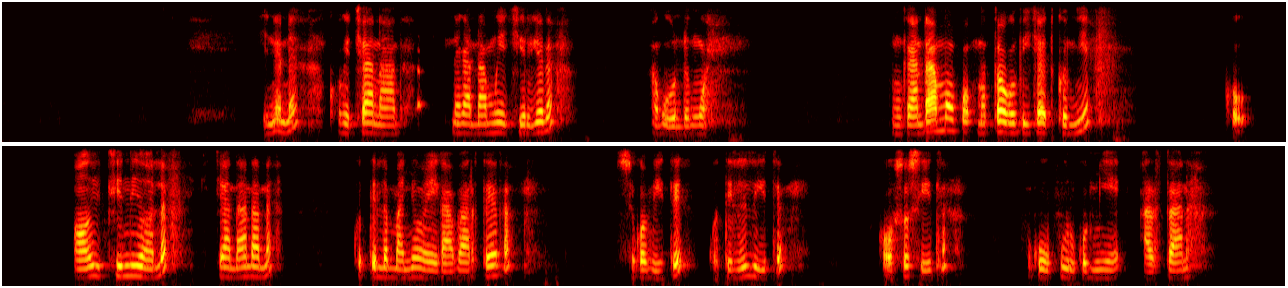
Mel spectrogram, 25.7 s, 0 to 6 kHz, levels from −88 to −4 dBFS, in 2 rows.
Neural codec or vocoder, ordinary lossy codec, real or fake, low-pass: none; Opus, 16 kbps; real; 5.4 kHz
